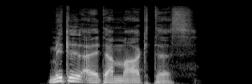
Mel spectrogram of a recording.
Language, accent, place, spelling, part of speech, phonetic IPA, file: German, Germany, Berlin, Mittelaltermarktes, noun, [ˈmɪtl̩ʔaltɐˌmaʁktəs], De-Mittelaltermarktes.ogg
- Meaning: genitive singular of Mittelaltermarkt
